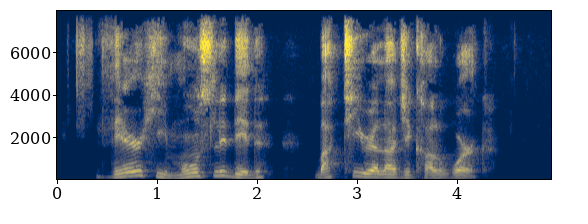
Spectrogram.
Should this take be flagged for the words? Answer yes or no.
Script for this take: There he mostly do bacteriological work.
yes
